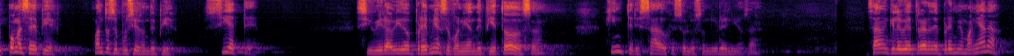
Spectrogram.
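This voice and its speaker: A man with an Argentine accent preaching a sermon at a youth camp, asking rhetorical questions and swinging between loud and hushed. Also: sits high, animated, moderate pace, long pauses. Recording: long hall reverb.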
